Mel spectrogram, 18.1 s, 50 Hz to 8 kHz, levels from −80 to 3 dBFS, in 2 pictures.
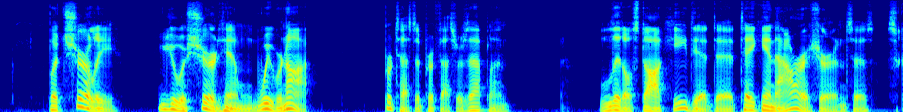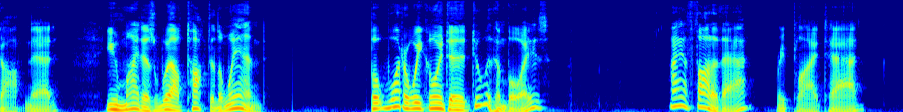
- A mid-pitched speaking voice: No, low, 110 Hz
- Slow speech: No, average, 155 wpm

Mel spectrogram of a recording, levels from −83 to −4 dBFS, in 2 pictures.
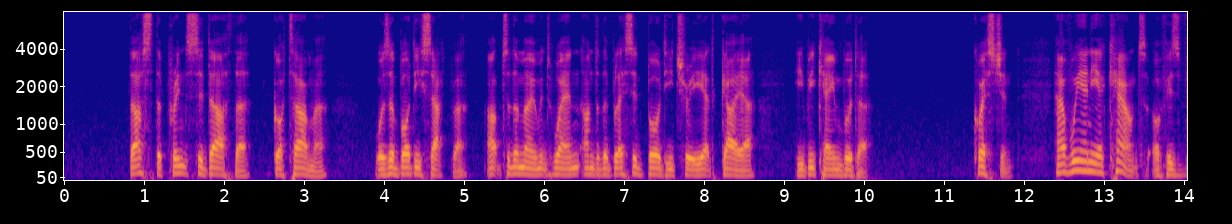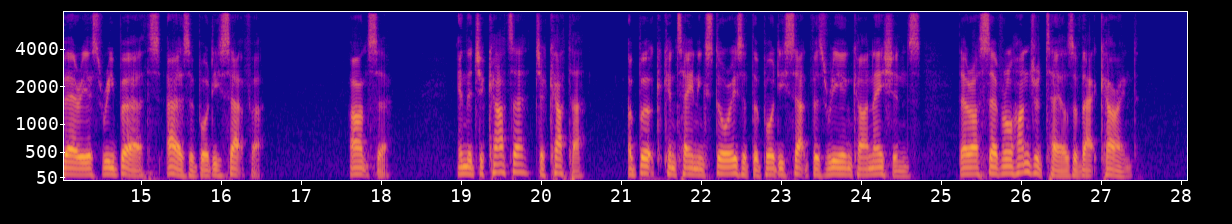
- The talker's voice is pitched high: No, low, 110 Hz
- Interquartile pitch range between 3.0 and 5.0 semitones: Yes, average, 3.4 semitones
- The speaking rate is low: Yes, slow, 120 wpm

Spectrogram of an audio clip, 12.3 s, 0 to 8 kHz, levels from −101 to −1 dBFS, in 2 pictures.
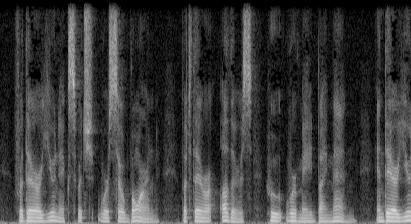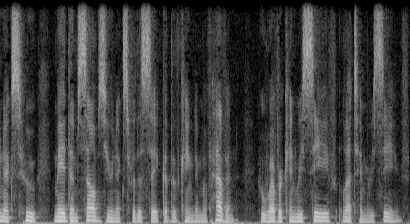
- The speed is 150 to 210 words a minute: Yes, average, 190 wpm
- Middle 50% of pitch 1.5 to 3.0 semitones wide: Yes, narrow, 2.6 semitones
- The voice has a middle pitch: No, low, 120 Hz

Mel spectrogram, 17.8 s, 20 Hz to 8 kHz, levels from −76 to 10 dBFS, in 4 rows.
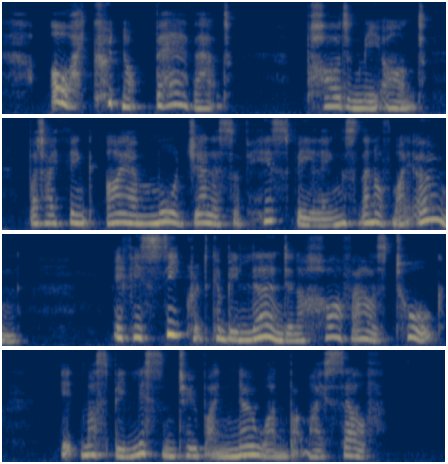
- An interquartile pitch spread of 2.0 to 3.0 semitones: No, average, 3.9 semitones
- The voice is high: Yes, high, 220 Hz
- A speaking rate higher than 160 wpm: No, average, 150 wpm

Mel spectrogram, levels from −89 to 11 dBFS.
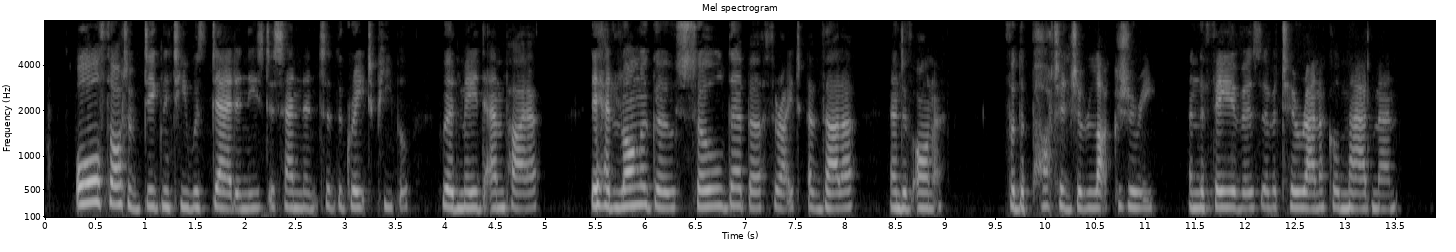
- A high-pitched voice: Yes, high, 235 Hz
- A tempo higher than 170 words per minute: Yes, average, 180 wpm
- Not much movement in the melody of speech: Yes, narrow, 1.5 semitones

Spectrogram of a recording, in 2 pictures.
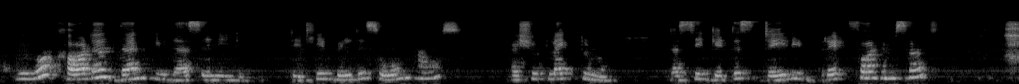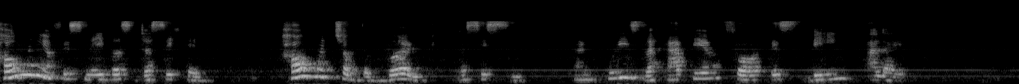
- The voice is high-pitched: Yes, high, 240 Hz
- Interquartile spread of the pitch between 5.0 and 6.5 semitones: Yes, average, 5.3 semitones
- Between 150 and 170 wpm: Yes, average, 155 wpm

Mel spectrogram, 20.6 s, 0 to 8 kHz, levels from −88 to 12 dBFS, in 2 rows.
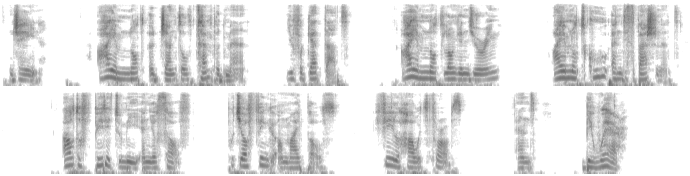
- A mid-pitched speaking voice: Yes, medium, 170 Hz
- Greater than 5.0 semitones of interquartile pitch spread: No, average, 3.8 semitones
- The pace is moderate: No, slow, 115 wpm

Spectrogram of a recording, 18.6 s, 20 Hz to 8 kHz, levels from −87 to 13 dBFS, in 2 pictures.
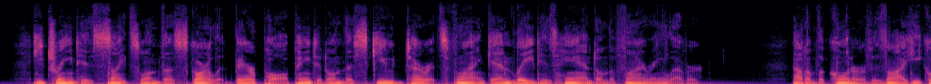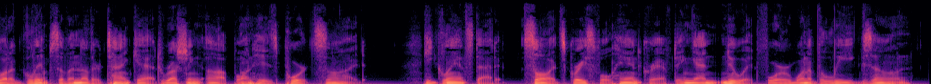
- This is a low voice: Yes, very low, 85 Hz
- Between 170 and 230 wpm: Yes, average, 190 wpm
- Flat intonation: No, average, 4.7 semitones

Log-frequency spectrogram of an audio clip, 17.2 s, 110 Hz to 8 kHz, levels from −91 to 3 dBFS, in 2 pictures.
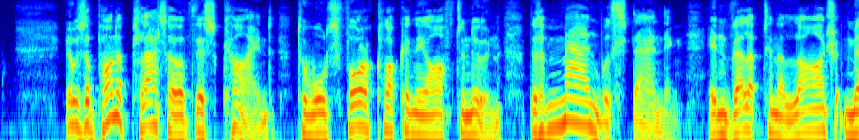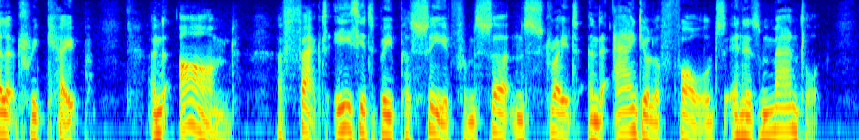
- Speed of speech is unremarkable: Yes, average, 145 wpm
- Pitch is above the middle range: No, low, 125 Hz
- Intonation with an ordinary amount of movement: Yes, average, 4.1 semitones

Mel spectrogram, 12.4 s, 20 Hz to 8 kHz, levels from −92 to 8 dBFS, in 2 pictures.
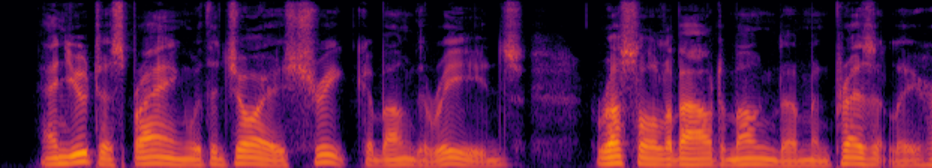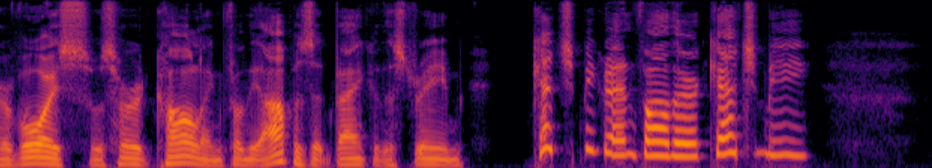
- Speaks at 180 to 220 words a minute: No, average, 155 wpm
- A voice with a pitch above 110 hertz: No, low, 100 Hz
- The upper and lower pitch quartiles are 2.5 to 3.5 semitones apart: No, average, 4.9 semitones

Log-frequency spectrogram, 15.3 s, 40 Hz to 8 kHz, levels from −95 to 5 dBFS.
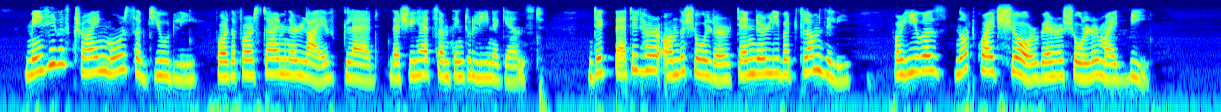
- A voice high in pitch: Yes, high, 235 Hz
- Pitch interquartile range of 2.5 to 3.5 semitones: No, average, 4.1 semitones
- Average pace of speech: Yes, average, 155 wpm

